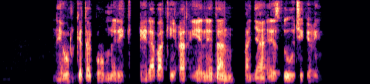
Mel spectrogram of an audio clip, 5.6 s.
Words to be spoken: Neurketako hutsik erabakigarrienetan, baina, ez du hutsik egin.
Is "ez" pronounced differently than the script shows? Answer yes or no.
no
